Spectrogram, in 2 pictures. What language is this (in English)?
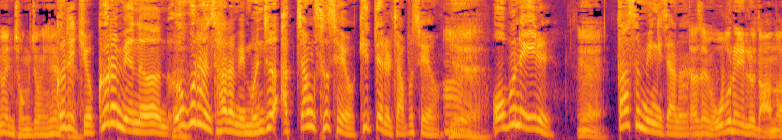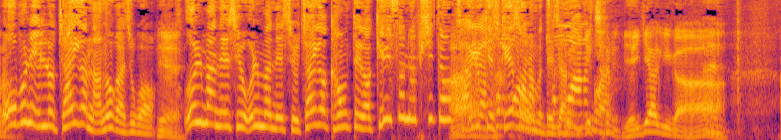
Korean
